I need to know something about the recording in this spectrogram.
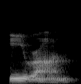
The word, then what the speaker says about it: Iran: Iran is pronounced Iran. Iran. Not Iran.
